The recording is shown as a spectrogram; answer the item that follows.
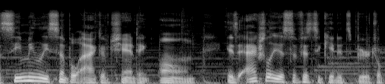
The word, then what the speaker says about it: Om: As you begin the sound, you start with the A sound, pronounced like Ah in father, originating deep from the navel region or abdomen. This A sound gradually transforms into the U sound, like oo in flute or U in put, as the vibration rises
